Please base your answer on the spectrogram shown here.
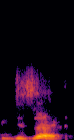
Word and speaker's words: dessert: Okay, it's not desert. Okay, how you say? But it's again a French word. If you want to say dessert, that's okay.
